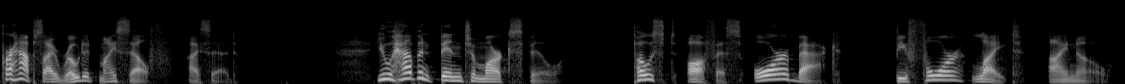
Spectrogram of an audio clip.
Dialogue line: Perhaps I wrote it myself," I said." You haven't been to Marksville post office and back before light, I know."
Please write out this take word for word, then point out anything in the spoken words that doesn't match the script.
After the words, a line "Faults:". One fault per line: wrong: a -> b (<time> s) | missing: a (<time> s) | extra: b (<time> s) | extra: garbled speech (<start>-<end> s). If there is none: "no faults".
Perhaps I wrote it myself," I said." You haven't been to Marksville post office or back before light, I know."
Faults:
wrong: and -> or (7.5 s)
